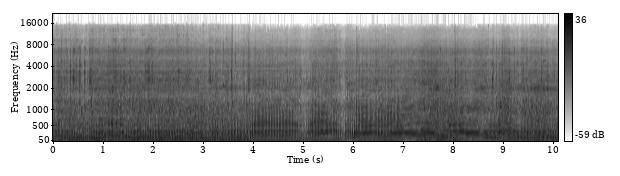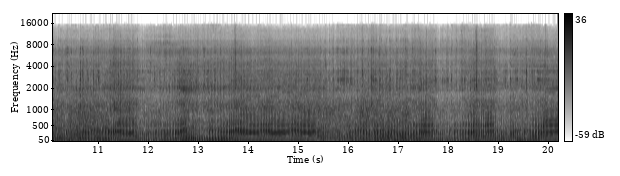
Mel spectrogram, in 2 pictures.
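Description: A four-stroke motocross bike revs hard, rising and falling in pitch through gear changes.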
